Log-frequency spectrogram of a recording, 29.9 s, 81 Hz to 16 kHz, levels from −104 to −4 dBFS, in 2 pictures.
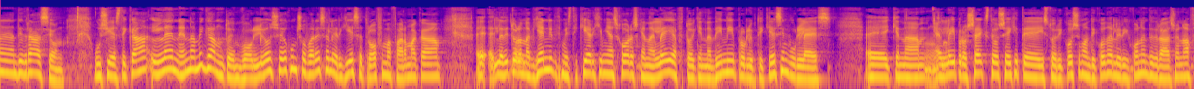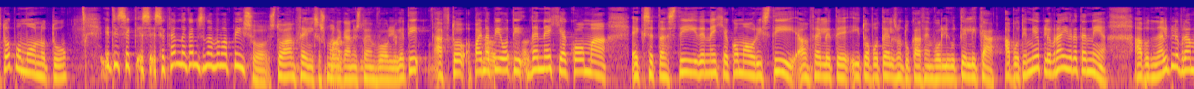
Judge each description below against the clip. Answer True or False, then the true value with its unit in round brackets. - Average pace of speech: False (200 wpm)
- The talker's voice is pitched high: True (195 Hz)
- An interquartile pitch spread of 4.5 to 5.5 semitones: True (5.1 semitones)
